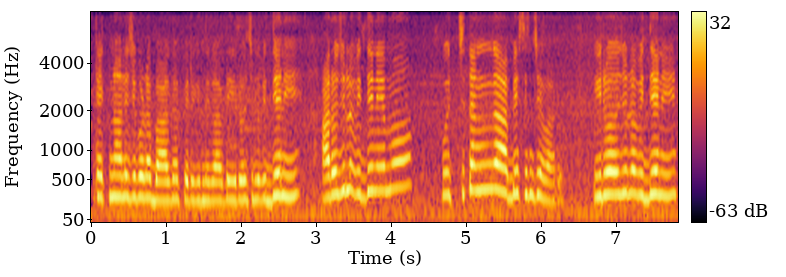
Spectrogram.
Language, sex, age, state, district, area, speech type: Telugu, female, 18-30, Telangana, Khammam, urban, spontaneous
